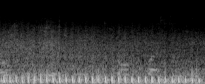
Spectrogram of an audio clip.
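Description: An engine running with a rapid, even low pulse, with voices in the background.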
